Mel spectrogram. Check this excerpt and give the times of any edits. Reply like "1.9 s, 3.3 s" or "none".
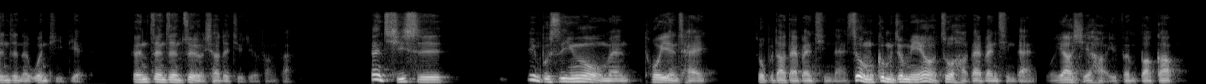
10.4 s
